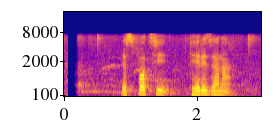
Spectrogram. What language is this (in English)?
Nepali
